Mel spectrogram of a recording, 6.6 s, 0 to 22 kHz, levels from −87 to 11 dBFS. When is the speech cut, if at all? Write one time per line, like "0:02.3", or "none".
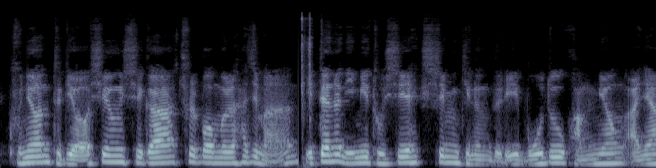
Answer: none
